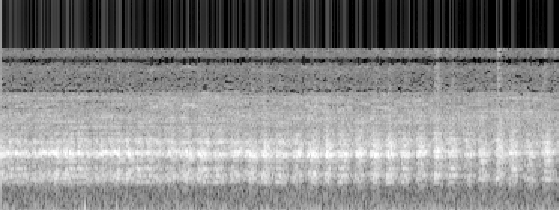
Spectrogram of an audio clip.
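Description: A model steam locomotive's sound system chuffs rhythmically.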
